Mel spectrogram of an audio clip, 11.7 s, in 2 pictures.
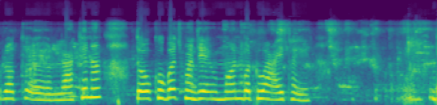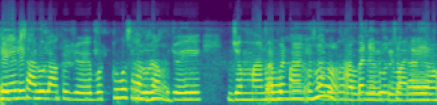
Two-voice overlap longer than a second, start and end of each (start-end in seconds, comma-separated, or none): none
